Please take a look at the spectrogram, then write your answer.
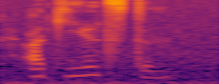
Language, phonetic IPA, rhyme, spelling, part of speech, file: German, [aˈɡiːlstn̩], -iːlstn̩, agilsten, adjective, De-agilsten.ogg
- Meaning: 1. superlative degree of agil 2. inflection of agil: strong genitive masculine/neuter singular superlative degree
